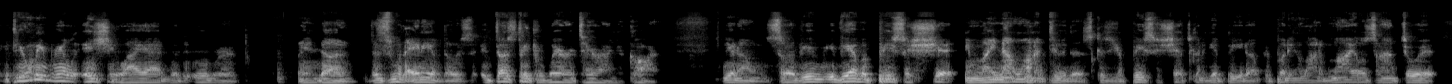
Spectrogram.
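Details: Adult male laryngectomee about two and a half years after total laryngectomy, wearing a heat and moisture exchanger (HME) over his stoma, who reports that talking makes the stoma vibrate and hurt; alaryngeal speech after total laryngectomy.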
